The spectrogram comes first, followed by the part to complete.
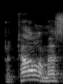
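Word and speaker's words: Ptolemaeus: moose maze okay yeah tell me it's I guess the peas Asylum it's like PFO silent P right so it's an ancient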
